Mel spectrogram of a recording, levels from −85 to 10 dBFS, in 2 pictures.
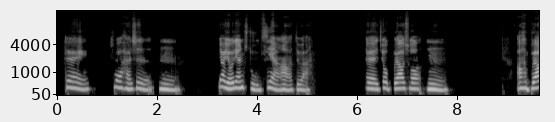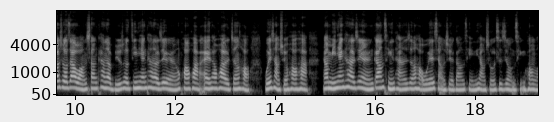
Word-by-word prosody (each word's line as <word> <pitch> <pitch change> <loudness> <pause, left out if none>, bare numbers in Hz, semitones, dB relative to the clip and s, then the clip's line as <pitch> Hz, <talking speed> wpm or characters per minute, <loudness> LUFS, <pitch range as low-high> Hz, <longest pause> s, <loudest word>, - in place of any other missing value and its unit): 对， 225 -6 -1 0.4
就 275 -3 -3
还 225 -4 0
是 210 -2 -2
嗯。 195 -2 +2 0.7
要 285 -2 +3
有 225 -1 +6
点 250 +2 +5
主 215 -8 -2
见， 220 +5 0
啊， 185 -2 0
对 195 +1 -4
吧？ 185 0 -4 1.0
对， 220 -3 +2
就 235 +3 -1
不 210 +2 -3
要 230 0 +5
说 220 -1 -2
嗯。 190 -3 +3 1.4
啊， 240 0 +2
不 215 +3 +1
要 255 +2 +8
说 260 -2 0
在 255 0 +3
网 205 -3 +1
上 230 +2 -2
看 260 0 -3
到， 235 -2 +2
比 195 -1 -3
如 200 - -1
说 230 -1 -1
今 240 +2 -1
天 245 0 +1
看 255 -1 -2
到 230 -2 +1
这 225 +2 -1
个 225 - 0
人 195 +1 -2
画 220 -1 0
画， 225 -1 0
哎， 220 +2 +1
他 230 0 0
画 235 -1 +2
得 205 - -1
真 215 +2 -1
好， 185 -4 -2 0.3
我 210 - -1
也 235 - +3
想 245 -5 -1
学 195 0 -2
画 205 +1 -1
画。 205 -2 -1 0.3
然 230 +1 +2
后 235 - +2
明 230 +1 +3
天 260 +1 +3
看 285 - -1
到 250 -2 +3
这 255 +1 -3
个 230 - +2
人 205 0 +1
钢 250 +3 +2
琴 220 -5 0
弹 200 -2 -2
得 205 - -1
真 220 +1 -1
好， 205 -3 -1
我 195 +1 -2
也 215 +2 +1
想 210 -4 -4
学 190 -1 -3
钢 185 0 -2
琴。 195 -2 -4
你 200 - +1
想 190 -3 -1
说 185 0 -5
的 - - -1
是 205 0 -3
这 200 - -3
种 185 -2 -2
情 195 +3 -6
况 195 +1 -1
吗？ 180 - -2
215 Hz, 260 characters per minute, -23 LUFS, 195-235 Hz, 1.4 s, 要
